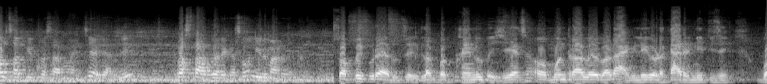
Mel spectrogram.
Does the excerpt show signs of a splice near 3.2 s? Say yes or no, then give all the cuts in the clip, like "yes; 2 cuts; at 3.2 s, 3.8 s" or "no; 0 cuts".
yes; 1 cut; at 3.2 s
